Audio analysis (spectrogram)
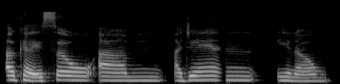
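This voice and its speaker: Low-voiced Indian woman, chatty. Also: fairly even intonation, slow, dark tone, clear, resonant tone. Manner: chatty, leans on "you know" fillers, laughs easily. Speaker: oral history interviewee. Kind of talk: casual storytelling.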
